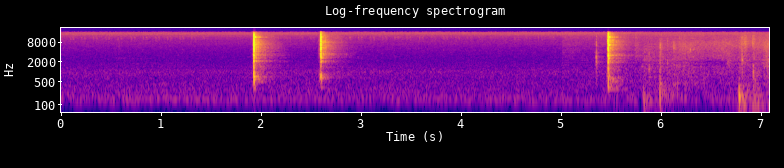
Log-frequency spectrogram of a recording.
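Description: Wall light switch clicked twice in quick succession, two sharp clicks less than a second apart. A third sharp click follows a few seconds later, then a few softer knocks near the end.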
